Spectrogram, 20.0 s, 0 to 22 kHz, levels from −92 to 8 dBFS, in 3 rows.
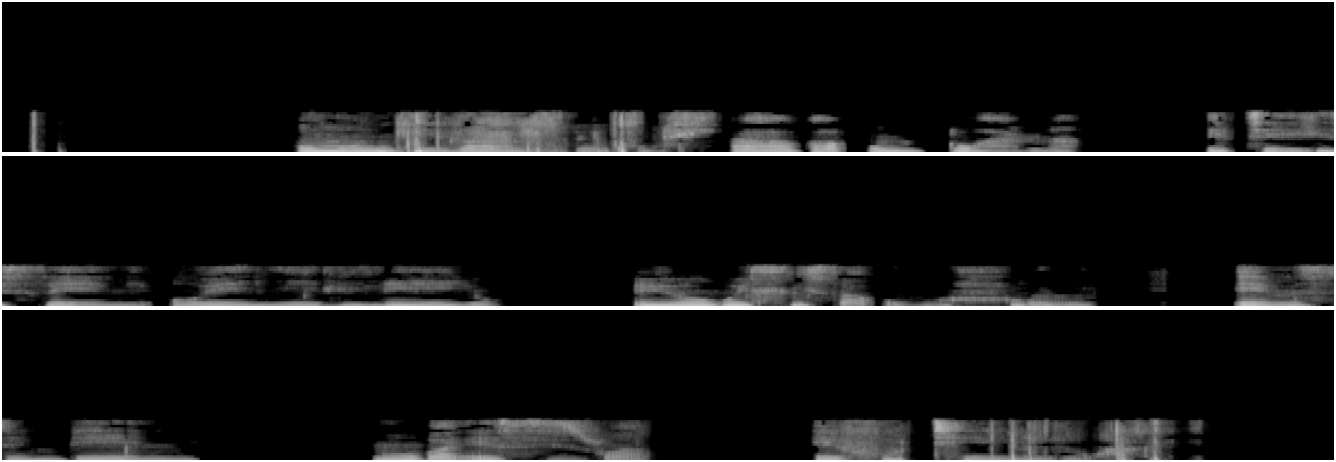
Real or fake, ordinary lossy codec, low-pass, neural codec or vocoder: real; MP3, 24 kbps; 7.2 kHz; none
